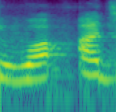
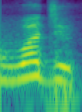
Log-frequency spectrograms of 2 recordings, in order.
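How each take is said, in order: First: The wa and aj sounds are split apart. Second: The sounds run together as one syllable, waj. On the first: The speaker calls it wrong. "व अज नहीं है" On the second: The speaker calls it right. "ये है वज"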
